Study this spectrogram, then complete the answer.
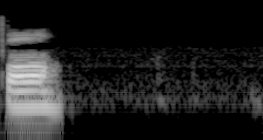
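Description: An elderly man says a few words over an online call.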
